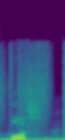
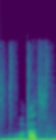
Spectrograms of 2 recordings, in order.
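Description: First: The vowel is an o sound. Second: The vowel is an a sound. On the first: This is the Lower Austrian dialect form. "dan vos" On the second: This is the standard form. "En vez de preguntar vas"

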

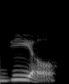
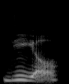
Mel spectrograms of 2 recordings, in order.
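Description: First: The vowels blend into a single syllable. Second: The same.

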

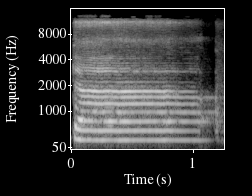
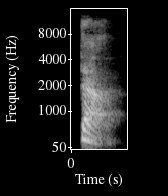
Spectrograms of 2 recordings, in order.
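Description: First: The vowel is stretched out long. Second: The vowel is short and quick. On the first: "I'm not saying ta" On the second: "I'm saying it fast, quick"

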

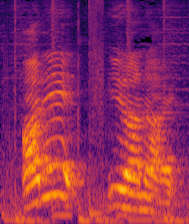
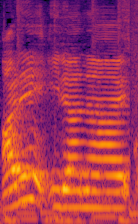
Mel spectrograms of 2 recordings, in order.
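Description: First: It is said at a normal, slower pace. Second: It is said at a quicker pace.

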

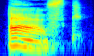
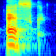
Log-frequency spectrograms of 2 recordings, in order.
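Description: First: The vowel is said long. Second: The vowel is said short. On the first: The speaker calls it right. "굉장히 긴 소리가 납니다" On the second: The speaker calls it wrong. "ask 안 되고"

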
